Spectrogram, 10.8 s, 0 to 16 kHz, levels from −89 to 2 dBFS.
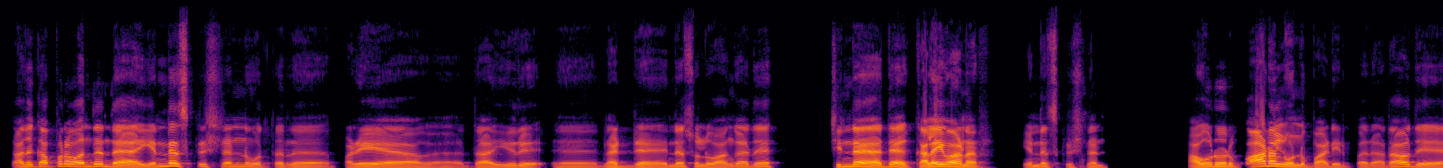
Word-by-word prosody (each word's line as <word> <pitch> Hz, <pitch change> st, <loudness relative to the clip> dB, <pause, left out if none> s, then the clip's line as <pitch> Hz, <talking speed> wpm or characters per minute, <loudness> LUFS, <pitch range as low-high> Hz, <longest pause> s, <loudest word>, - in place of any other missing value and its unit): அதுக்கப்புறம் 185 Hz, +4 st, 0 dB
வந்து 205 Hz, +4 st, +1 dB
இந்த 170 Hz, -, +3 dB, 0.2 s
என்எஸ். 235 Hz, +5 st, 0 dB
கிருஷ்ணன்னு 170 Hz, -2 st, -5 dB
ஒருத்தரு 125 Hz, -4 st, -6 dB, 0.3 s
பழைய 150 Hz, +4 st, 0 dB, 0.3 s
அ -, -, -5 dB, 0.3 s
அத்தா 145 Hz, +6 st, -4 dB, 0.2 s
இரு 150 Hz, 0 st, -3 dB, 1.0 s
என்ன 165 Hz, +5 st, -1 dB
சொல்வாங்க? 145 Hz, -1 st, -2 dB
அது 170 Hz, +3 st, -3 dB, 0.5 s
சின்ன 185 Hz, +4 st, -1 dB, 0.2 s
அது -, -, +3 dB, 0.2 s
கலைவாணர் 165 Hz, -1 st, +6 dB, 0.3 s
என்எஸ். 155 Hz, +4 st, -5 dB
கிருஷ்ணன். 105 Hz, -6 st, -9 dB, 0.7 s
அவர் 170 Hz, 0 st, +3 dB
ஒரு 160 Hz, -, -2 dB
பாடல் 225 Hz, -3 st, +6 dB
ஒண்ணு 145 Hz, -4 st, -2 dB
பாடியிருப்பாரு. 125 Hz, -5 st, -5 dB
அதாவது 190 Hz, 0 st, 0 dB
155 Hz, 135 wpm, -22 LUFS, 135-185 Hz, 1.0 s, கலைவாணர்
